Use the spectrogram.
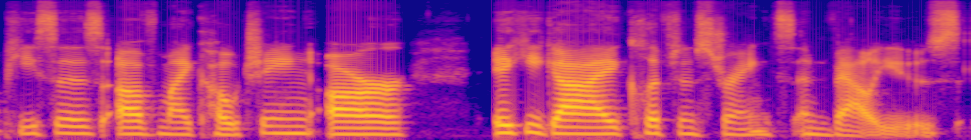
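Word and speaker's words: ikigai: word it's not pronounced iy guy it sounds like you're saying a gross guy and I was like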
